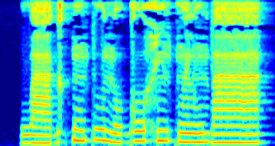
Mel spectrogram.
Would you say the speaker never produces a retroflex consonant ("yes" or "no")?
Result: yes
